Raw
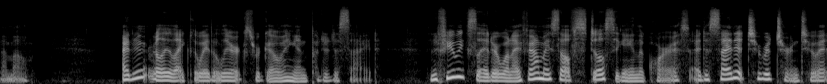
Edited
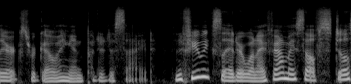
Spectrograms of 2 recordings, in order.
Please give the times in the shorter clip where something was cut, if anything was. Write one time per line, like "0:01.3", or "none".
0:01.6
